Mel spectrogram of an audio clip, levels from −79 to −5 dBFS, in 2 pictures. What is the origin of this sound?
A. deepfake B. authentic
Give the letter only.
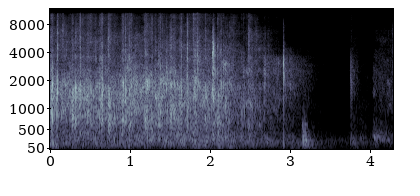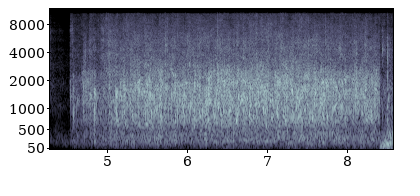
A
